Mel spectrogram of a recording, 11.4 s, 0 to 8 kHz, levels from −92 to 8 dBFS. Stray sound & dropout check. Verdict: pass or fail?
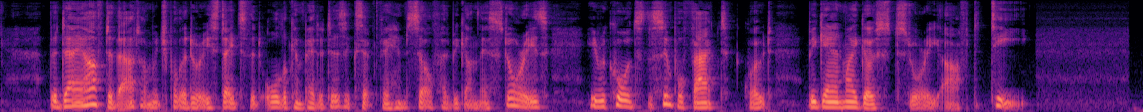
pass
